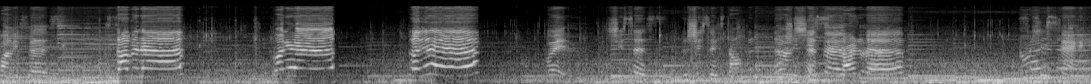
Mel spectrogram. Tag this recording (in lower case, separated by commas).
speech, music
